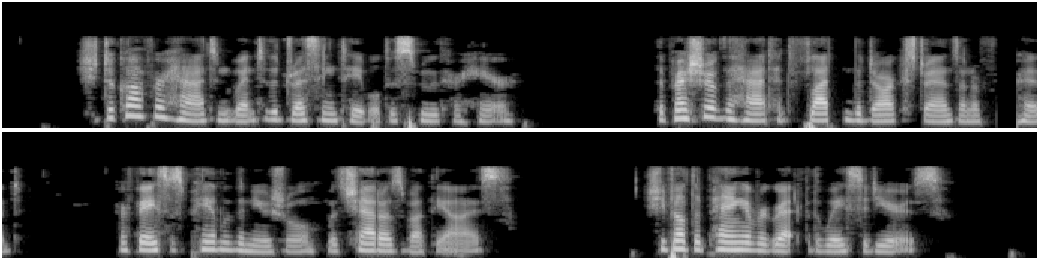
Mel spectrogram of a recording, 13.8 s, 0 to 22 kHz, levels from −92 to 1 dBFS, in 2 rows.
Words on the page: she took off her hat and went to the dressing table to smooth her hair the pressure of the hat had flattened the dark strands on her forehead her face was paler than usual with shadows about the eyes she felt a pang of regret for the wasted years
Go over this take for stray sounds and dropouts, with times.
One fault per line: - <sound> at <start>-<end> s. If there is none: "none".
- dropout at 6.6-6.8 s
